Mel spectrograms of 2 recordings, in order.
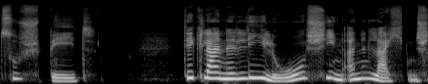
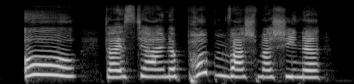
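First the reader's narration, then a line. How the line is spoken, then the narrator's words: Delighted loud call. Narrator (German): Völlig entzückt rief Lili laut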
